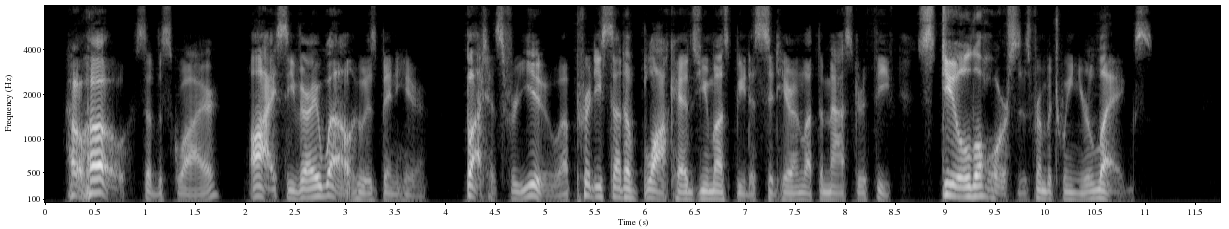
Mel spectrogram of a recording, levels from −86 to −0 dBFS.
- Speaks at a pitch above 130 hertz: No, low, 105 Hz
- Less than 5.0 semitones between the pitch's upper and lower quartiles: No, wide, 5.5 semitones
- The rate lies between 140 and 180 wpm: No, fast, 205 wpm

